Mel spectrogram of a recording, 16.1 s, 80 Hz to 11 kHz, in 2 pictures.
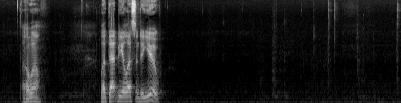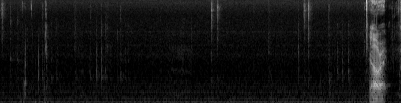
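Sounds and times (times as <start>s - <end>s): low steady hum: 0.0s - 16.0s
keyboard and mouse clicks: 5.4s - 7.3s, 7.9s - 10.7s, 12.2s - 12.5s, 13.4s - 16.0s.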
